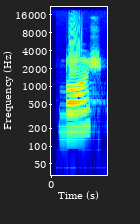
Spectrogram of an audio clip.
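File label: Maya, male; PERCEPCIÓN SENSORIAL; INALI; MayaYuc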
